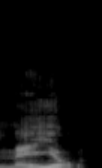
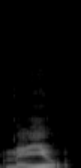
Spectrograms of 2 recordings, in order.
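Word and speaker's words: 没有: You can rise at the end here if you really want to, but most people just say 没有. They don't say 没有, even though your teacher might say that. If there was anything I would recommend here, it's simply to do the same thing for the second tone as we've talked about. Start a little bit lower, and don't forget to emphasize it all the way through.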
